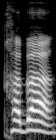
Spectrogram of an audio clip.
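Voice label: "qaba" nominative, Archi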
